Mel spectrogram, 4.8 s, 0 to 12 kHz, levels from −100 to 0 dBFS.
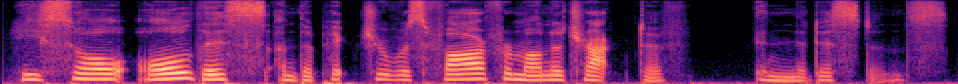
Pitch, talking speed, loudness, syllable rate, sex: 180 Hz, 165 wpm, -17 LUFS, 5.1 syllables/s, female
